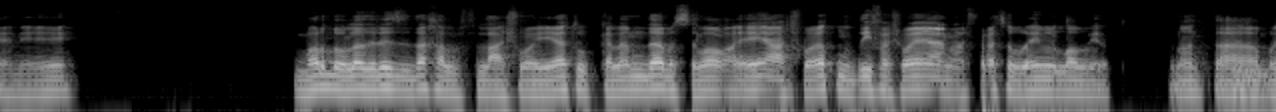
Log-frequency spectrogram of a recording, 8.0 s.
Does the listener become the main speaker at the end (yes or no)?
no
